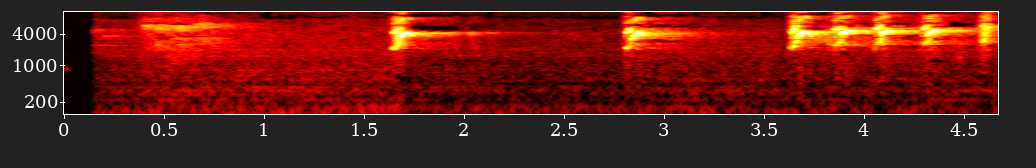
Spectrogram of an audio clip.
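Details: Pet white-rumped shama of the blorok variety in active song: separate high, bright whistled notes spaced about a second apart, then a quick burst of four or five ringing repeated notes over a soft background hum.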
